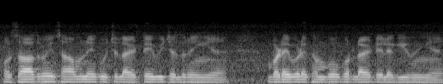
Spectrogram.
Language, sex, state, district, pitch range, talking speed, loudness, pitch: Hindi, male, Chandigarh, Chandigarh, 110-120 Hz, 245 wpm, -18 LUFS, 115 Hz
